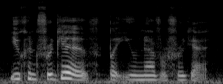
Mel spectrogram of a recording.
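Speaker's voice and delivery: calm enough to unsettle friends; eerily calm. A narrator's reading. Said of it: "I say so calmly that I think".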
